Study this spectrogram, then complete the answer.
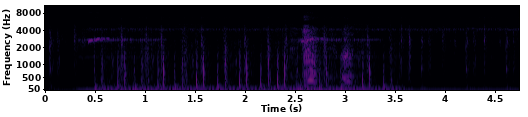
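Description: Quick, light footsteps patter across the ground in a game.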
